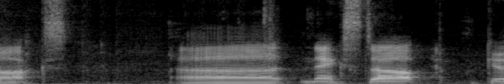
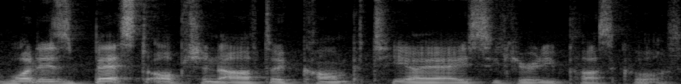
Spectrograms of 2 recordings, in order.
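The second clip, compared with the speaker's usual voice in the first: ordinary delivery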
